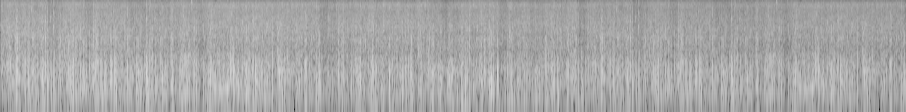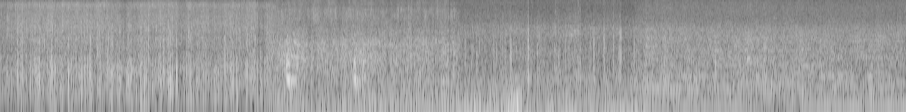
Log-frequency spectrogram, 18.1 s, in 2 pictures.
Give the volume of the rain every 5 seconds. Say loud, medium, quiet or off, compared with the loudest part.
loud, loud, medium, medium.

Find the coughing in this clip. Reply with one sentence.
You can hear the coughing from 11.9 to 12.9 s.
